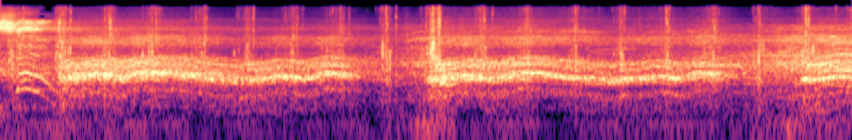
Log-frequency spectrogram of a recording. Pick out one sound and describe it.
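A large crowd sings along loudly outdoors.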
